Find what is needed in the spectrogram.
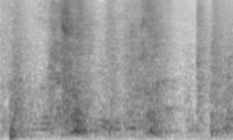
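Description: Indistinct voices, with rustling and handling noise close to the microphone.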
